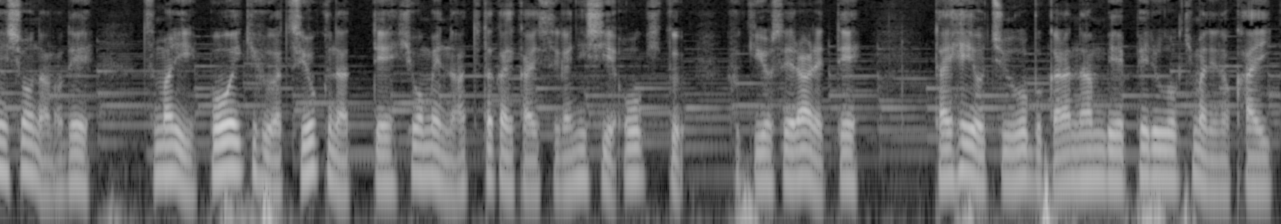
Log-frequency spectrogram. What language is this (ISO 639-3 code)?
jpn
